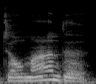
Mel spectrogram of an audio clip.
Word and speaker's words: Jolanda: pronounce your name and I was like jolanda joand that's how you pronounce it but you can call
